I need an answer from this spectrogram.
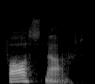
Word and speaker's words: Fasnacht: And when Pennsylvania Dutch speakers who have chosen to write the language, then they've spelled it as pretty close as to how it's pronounced, which is without the T, Fasnacht.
